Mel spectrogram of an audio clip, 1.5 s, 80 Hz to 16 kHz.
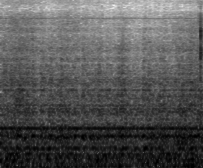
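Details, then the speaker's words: Camper furnace, breaker repeatedly tripping, fan seemingly under too much load: steady rough loud droning whir near 900 Hz, getting noisier before shutting off; noisy blower fan. "then the Fang would get noisier and noisier and then uh just shut off again"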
